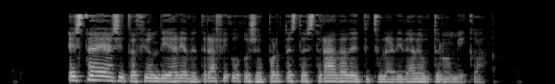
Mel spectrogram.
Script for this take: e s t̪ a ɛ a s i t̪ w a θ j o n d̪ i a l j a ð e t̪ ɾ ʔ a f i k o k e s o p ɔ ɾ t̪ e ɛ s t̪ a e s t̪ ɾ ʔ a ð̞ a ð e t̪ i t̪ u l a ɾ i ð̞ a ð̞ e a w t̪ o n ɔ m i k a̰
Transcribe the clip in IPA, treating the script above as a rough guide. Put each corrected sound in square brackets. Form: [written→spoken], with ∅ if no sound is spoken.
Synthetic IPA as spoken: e s t̪ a ɛ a s i t̪ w a θ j o n d̪ i a [l→ɾ] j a ð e t̪ ɾ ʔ a f i k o k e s o p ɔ ɾ t̪ [e→a] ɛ s t̪ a e s t̪ ɾ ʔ a ð̞ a ð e t̪ i t̪ u l a ɾ i ð̞ a ð̞ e a w t̪ o n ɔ m i k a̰

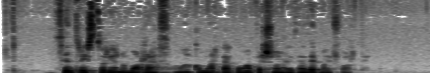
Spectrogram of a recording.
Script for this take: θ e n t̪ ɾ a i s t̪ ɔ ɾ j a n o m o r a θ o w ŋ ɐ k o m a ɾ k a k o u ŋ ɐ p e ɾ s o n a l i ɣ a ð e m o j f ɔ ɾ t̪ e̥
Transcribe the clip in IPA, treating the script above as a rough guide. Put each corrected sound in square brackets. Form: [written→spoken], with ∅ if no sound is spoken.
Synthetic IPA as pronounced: θ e n t̪ ɾ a i s t̪ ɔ ɾ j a n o m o r a θ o [w→u] ŋ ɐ k o m a ɾ k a k o u ŋ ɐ p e ɾ s o n a l i [ɣ→ð] a ð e m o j f ɔ ɾ t̪ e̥

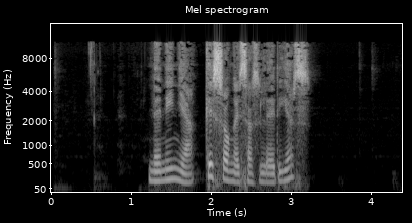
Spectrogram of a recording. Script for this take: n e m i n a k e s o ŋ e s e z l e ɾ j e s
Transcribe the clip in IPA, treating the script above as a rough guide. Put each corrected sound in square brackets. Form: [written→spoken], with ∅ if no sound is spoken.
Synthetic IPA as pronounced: n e [m→n] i [n→ɲ] a k e s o ŋ e s [e→a] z l e ɾ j [e→a] s

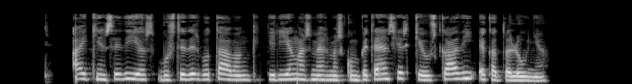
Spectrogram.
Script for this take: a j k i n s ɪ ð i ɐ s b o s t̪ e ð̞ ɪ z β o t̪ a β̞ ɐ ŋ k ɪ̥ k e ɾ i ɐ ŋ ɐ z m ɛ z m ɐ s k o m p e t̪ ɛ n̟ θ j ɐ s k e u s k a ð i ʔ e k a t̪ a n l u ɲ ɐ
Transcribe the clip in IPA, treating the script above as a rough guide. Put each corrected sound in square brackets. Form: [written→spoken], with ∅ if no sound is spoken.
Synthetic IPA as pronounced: a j k i n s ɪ ð i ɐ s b o s t̪ e ð̞ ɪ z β o t̪ a β̞ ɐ ŋ k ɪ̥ k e ɾ i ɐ ŋ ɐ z m ɛ z m ɐ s k o m p e t̪ ɛ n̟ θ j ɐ s k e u s k a ð i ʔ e k a t̪ a [n→∅] l u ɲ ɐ

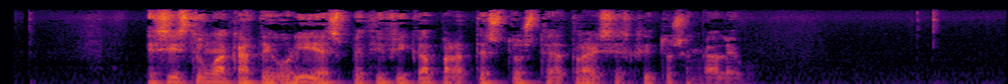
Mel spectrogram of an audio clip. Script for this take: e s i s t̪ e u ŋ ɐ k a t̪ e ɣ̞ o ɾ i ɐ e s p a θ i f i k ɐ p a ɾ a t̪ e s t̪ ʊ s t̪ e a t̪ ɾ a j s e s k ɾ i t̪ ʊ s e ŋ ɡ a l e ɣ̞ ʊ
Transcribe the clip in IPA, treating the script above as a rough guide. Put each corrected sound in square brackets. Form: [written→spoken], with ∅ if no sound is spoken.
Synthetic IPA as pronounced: e s i s t̪ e u ŋ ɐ k a t̪ e ɣ̞ o ɾ i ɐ e s p [a→e] θ i f i k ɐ p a ɾ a t̪ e s t̪ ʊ s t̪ e a t̪ ɾ a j s e s k ɾ i t̪ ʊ s e ŋ ɡ a l e ɣ̞ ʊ

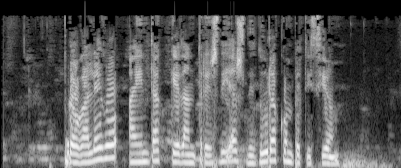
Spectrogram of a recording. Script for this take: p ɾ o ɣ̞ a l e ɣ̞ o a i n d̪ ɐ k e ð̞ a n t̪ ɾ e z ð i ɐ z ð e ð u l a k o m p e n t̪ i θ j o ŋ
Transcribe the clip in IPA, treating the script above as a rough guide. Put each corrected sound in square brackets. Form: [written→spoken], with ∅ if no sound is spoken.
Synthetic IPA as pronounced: p ɾ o ɣ̞ a l e ɣ̞ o a i n d̪ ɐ k e ð̞ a n t̪ ɾ e z ð i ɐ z ð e ð u [l→ɾ] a k o m p e [n→∅] t̪ i θ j o ŋ

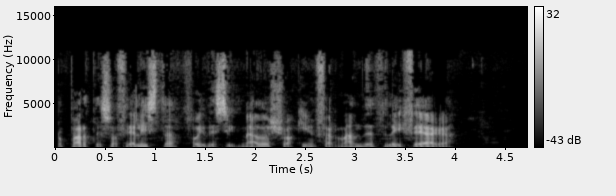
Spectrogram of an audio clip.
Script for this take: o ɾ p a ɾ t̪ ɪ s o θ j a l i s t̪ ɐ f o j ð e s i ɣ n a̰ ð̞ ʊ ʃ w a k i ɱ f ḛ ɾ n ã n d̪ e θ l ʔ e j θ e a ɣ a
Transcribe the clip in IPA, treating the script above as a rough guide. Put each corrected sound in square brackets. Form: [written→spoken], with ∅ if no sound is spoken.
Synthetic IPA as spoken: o ɾ p a ɾ t̪ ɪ s o θ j a l i s t̪ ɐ f o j ð e s i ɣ n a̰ ð̞ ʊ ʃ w a k i ɱ f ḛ ɾ n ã n d̪ e θ l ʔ e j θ e a ɣ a

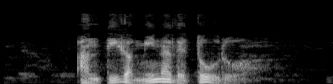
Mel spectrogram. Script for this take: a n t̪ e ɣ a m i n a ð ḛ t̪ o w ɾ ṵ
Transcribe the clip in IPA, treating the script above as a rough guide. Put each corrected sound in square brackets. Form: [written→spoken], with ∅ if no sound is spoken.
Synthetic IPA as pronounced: a n t̪ [e→i] ɣ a m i n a ð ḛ t̪ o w ɾ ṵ

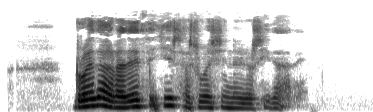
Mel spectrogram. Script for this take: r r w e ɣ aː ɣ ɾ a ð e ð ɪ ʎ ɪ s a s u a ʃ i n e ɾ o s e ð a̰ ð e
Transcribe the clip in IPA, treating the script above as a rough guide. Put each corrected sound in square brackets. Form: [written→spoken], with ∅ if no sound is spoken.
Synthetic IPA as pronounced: r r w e [ɣ→ð] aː ɣ ɾ a ð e [ð→θ] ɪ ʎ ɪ s a s u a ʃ [i→e] n e ɾ o s [e→i] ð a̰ ð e

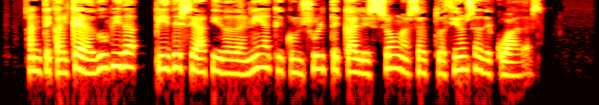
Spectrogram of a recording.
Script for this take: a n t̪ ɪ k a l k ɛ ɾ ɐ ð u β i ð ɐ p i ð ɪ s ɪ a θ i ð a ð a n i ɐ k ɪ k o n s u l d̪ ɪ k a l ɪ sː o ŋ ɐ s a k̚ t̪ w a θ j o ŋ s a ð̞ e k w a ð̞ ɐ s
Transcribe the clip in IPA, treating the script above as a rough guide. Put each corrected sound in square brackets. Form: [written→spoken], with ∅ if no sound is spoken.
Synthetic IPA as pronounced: a n t̪ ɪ k a l k ɛ ɾ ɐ ð u β i ð ɐ p i ð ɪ s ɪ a θ i ð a ð a n i ɐ k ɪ k o n s u l [d̪→t̪] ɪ k a l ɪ sː o ŋ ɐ s a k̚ t̪ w a θ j o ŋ s a ð̞ e k w a ð̞ ɐ s

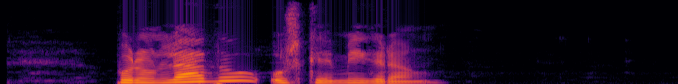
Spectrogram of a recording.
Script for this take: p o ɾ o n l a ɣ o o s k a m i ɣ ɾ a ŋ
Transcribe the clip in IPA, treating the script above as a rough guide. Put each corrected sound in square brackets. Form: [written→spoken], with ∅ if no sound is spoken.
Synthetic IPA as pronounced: p o ɾ [o→u] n l a [ɣ→ð] o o s k [a→e] m i ɣ ɾ a ŋ

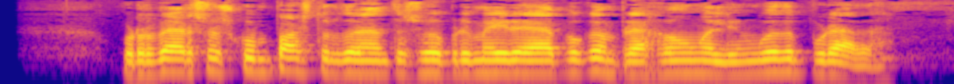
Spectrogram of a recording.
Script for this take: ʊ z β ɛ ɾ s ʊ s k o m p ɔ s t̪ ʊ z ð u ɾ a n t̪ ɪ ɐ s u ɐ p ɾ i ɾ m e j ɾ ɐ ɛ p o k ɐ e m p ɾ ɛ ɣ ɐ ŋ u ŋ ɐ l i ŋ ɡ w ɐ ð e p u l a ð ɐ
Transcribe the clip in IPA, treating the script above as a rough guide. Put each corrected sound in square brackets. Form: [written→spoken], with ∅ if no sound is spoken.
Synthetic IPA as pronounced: ʊ z β ɛ ɾ s ʊ s k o m p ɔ s t̪ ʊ z ð u ɾ a n t̪ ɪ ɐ s u ɐ p ɾ i [ɾ→∅] m e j ɾ ɐ ɛ p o k ɐ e m p ɾ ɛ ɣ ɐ ŋ u ŋ ɐ l i ŋ ɡ w ɐ ð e p u [l→ɾ] a ð ɐ

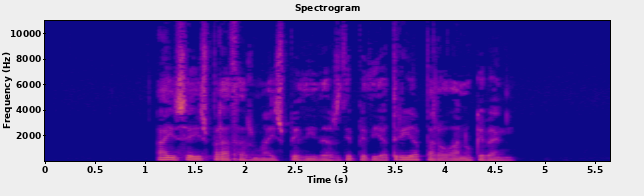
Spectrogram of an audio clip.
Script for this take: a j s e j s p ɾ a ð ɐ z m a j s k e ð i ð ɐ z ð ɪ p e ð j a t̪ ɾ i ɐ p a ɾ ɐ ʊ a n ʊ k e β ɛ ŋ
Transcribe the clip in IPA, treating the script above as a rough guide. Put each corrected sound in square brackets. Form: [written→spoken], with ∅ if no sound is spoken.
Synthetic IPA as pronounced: a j s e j s p ɾ a [ð→θ] ɐ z m a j s [k→p] e ð i ð ɐ z ð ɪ p e ð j a t̪ ɾ i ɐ p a ɾ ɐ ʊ a n ʊ k e β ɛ ŋ

